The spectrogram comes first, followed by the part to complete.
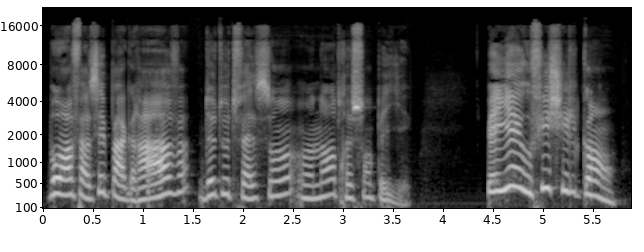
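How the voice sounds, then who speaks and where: A woman voicing a grumpy, bossy male chimpanzee guarding a door in a storybook, speaking loudly. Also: fairly high pitch, unhurried, creaky, no room sound, studio quality, voice pushed up.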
